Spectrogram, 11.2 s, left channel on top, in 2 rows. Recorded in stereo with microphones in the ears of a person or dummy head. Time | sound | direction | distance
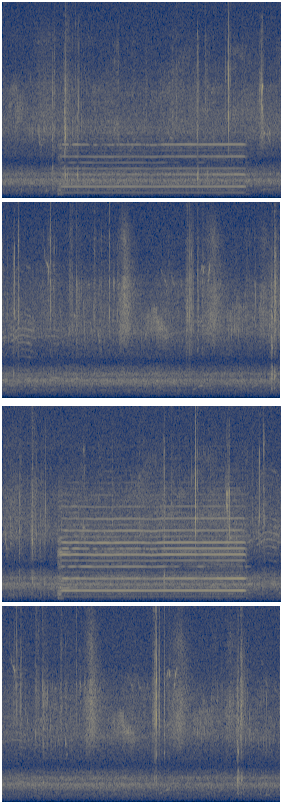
1.1 | a violin | 85° right | ?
